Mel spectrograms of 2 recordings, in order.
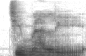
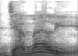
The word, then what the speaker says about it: Jamali: Maaf Yai, kenapa dibaca Jamali bukan Cimali? Oh iya. Ya, Jamali ya, ini dibacanya Jamali. Nah, kalau Jimali nanti bentuk masdar dari fa'ala yufa'ilu fi'alun.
